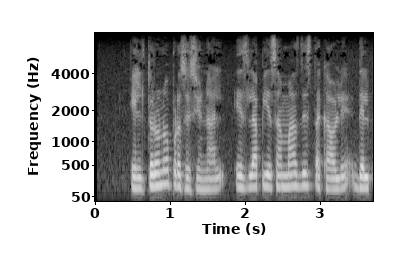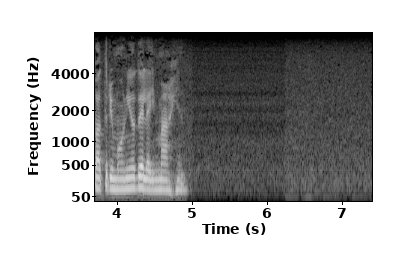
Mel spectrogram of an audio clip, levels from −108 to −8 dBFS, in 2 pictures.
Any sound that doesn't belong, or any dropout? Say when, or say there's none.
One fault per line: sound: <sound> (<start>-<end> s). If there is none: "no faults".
no faults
